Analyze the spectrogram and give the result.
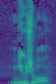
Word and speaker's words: Musial: Musial? – Mutual.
